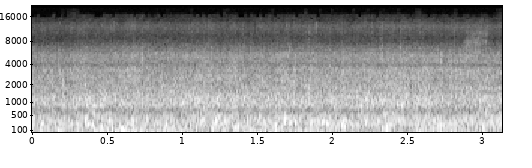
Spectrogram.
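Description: Steady broadband rush of water running through a wild creek at a swimming hole near a crossing, continuous and fairly close with no voices over it.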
